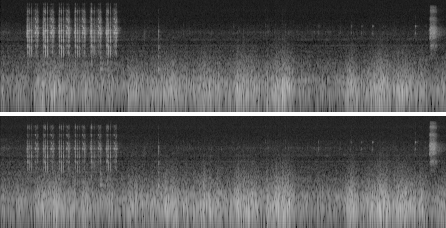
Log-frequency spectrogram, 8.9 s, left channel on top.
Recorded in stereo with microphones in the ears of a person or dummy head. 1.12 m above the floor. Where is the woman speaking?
No woman speaking in this recording.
